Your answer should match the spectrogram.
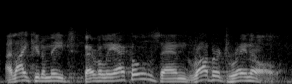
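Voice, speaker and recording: A man's voice: a little high, sing-song, brisk, husky. An American man announcing a vintage radio quiz show in a polished, formal, showman-like style. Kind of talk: 1950s broadcast announcing. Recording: dull vintage radio recording with music.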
